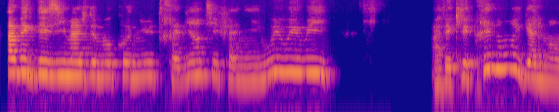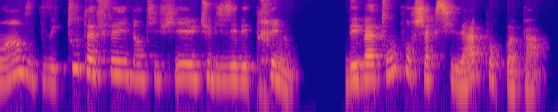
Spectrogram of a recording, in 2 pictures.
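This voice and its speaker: A woman trainer giving a live online lesson, lively and answering viewers' comments by name. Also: fairly high pitch, echoey room. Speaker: teacher trainer.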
